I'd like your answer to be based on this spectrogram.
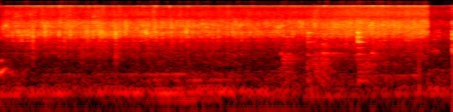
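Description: Bay leaf, panch phoron and onion frying in a pan for a Bengali dumur dalna, with a steady, close sizzle that runs on without a break and ends in a couple of brief clatters.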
